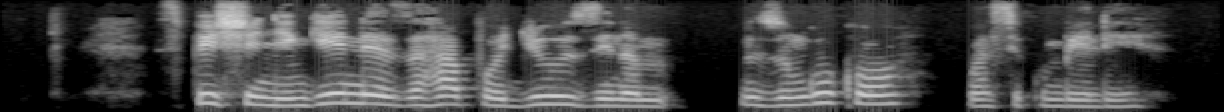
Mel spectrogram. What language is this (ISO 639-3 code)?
swa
